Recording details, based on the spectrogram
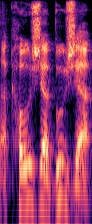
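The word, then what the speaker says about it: Akosua Busia: does get married i accosia bouja i looked up an interview with her and they pronounced her name so it's a koji bouja plays her sister neddy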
